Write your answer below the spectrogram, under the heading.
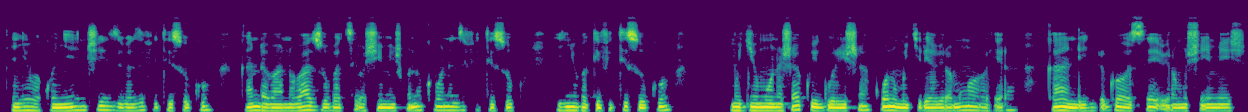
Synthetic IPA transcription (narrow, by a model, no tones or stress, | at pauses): iɲuːβakʰoɲiːnt͡ʃiziβazifitisukukaːndiaβaːn̥huβazuːβat͡se̞βaʃiːmiːʃkwano̞kuβo̞nazifitisuku̥iɲuːβakifitisuku | muɟihumuːnuaʃaːkakwiːɡuɾiːʃakuβo̞numuciɾijaβiɾamŋo̞ːɾo̞he̞̰ɾa | kʰaːndiɾɡo̞ːse̞̰βḭɾamuʃḭːmiːʃḁ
